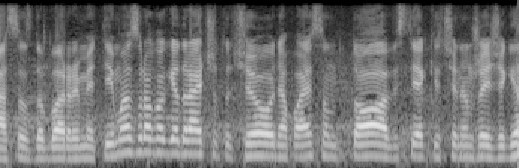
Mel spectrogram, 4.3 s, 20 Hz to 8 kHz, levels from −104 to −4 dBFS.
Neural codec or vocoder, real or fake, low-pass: none; real; 7.2 kHz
